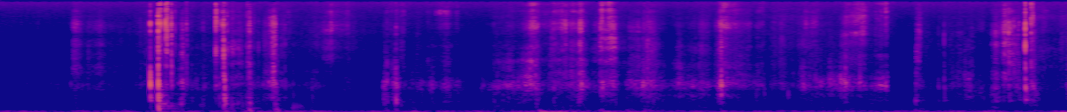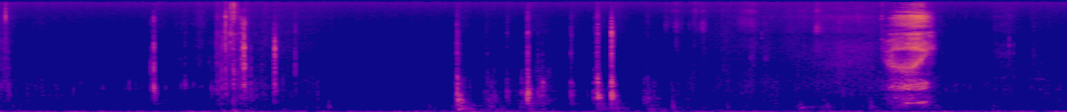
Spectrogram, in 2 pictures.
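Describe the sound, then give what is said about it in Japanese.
Cotton swab packaging being opened gives off many faint crinkles, rustles and sharp little clicks in an uneven, scattered rhythm. “綿棒を開けるね。”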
